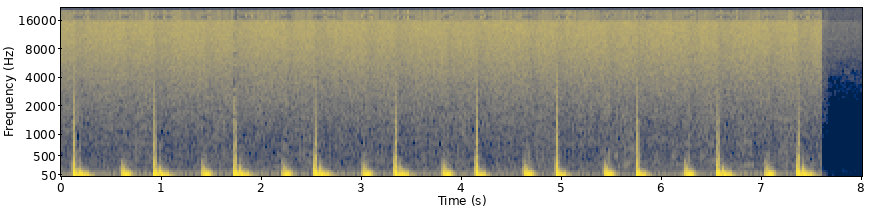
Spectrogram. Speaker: the following example represents a normal individual with normal respiratory variation or physiological splitting of the second sound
